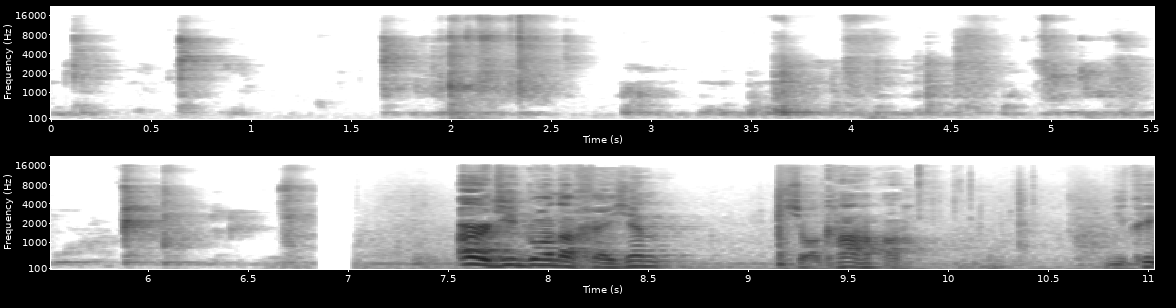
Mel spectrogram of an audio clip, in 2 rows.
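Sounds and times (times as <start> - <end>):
crunchy chewing of crab: 0.0 - 6.9.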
